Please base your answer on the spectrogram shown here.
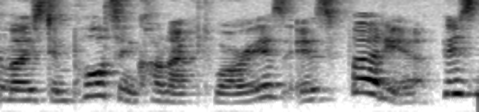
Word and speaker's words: Ferdia: Now one of the most important Connacht warriors is Ferdia, whose name is fortunately pretty easy to say. I generally pronounce it the way the modern name is spelled. Ferdia.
